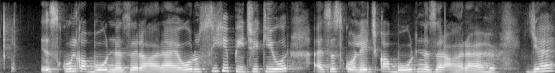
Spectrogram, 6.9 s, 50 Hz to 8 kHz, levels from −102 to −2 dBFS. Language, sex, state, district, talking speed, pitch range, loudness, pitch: Hindi, female, Rajasthan, Jaipur, 190 wpm, 225-280 Hz, -15 LUFS, 250 Hz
